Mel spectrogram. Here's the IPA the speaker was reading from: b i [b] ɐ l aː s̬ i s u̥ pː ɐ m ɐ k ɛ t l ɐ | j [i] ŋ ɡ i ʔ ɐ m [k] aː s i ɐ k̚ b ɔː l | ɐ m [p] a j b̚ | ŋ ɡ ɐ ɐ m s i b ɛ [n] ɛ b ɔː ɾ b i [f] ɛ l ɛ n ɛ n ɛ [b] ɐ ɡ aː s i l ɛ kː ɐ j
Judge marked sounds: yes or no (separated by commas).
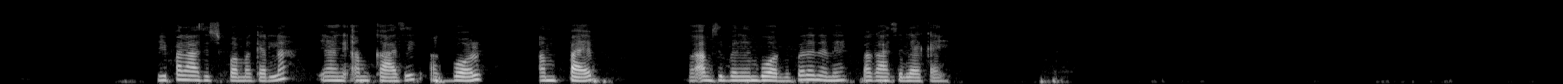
no, no, yes, yes, yes, yes, yes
